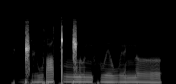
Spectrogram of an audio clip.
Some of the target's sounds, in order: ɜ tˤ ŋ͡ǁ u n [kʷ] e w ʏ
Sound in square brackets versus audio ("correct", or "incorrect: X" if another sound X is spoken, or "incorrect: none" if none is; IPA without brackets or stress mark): correct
